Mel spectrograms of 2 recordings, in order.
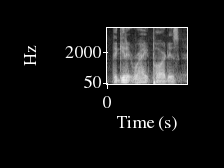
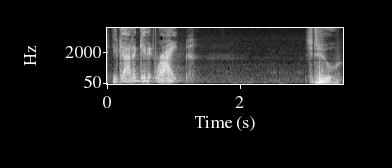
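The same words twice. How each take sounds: First: Said in the usual way. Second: Much higher and louder, a parody of a scolding preacher; hammed-up legalistic sermon tone; mocking preachy voice. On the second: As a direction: send up the works-based preacher.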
